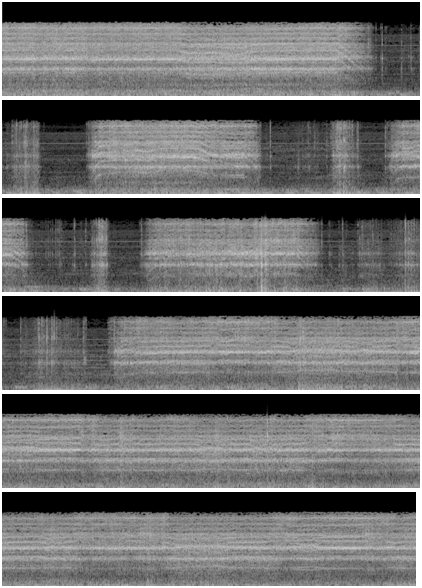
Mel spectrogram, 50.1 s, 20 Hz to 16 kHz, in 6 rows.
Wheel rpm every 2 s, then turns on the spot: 230, 230, 220, 110, 10, 160, 150, 10, 50, 20, 140, 90, 20, 40, 160, 160, 160, 160, 160, 160, 160, 160, 160, 160, 160.
8-10 14-18 24-26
